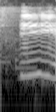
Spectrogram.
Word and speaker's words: Fi: Fi's name because they were like, "No, it's pronounced Fee and it's not Giraheim, it's Gira."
